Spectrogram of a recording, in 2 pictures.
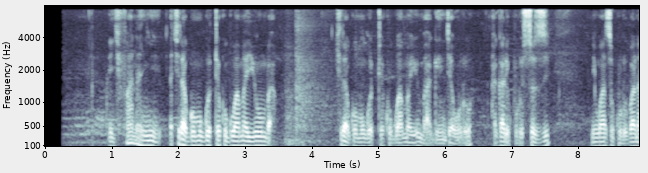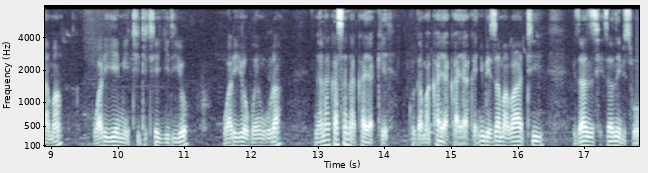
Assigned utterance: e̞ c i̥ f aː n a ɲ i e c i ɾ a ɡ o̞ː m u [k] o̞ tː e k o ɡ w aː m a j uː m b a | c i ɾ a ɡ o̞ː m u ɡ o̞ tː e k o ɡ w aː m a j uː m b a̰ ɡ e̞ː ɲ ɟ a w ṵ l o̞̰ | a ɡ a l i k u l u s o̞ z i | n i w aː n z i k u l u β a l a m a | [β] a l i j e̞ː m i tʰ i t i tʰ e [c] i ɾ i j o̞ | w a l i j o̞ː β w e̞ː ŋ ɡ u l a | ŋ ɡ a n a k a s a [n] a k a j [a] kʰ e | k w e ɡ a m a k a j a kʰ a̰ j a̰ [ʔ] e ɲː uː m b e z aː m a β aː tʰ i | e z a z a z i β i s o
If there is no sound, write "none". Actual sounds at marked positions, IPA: ɡ, w, ɟ, n, a, k

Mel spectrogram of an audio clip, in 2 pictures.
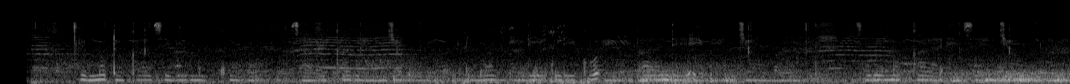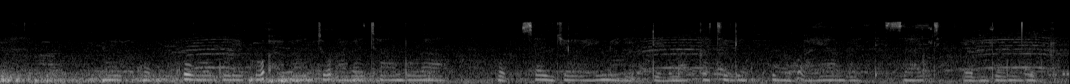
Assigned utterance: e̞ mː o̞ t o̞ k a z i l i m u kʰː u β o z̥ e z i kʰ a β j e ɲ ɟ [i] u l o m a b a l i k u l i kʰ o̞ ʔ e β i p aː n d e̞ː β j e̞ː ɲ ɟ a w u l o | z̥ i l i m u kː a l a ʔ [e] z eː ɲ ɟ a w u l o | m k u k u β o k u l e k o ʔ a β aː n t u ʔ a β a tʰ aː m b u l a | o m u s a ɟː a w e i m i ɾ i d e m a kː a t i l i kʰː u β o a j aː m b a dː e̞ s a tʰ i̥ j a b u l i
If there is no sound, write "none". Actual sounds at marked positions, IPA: a, e

